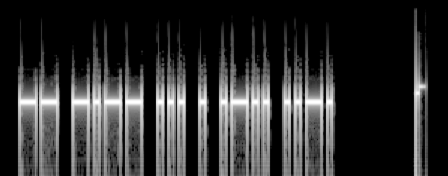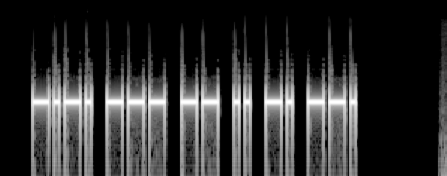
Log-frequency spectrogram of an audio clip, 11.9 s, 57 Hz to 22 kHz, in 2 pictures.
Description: Morse code, heard as a keyed tone, about 17 wpm, 700 Hz. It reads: MYSELF COMING
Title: Sentences from Top 1300 Words - New Word Drill - 17wpm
